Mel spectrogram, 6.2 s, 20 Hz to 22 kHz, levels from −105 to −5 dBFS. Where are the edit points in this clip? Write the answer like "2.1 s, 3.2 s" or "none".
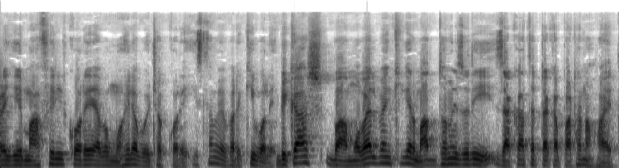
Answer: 2.7 s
